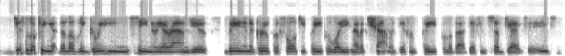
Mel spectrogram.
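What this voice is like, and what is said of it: Yorkshire English accent. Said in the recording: “we can tell from your accent that you're not from these parts ... are you Lancashire, Yorkshire? ... I'm actually Yorkshire.”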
